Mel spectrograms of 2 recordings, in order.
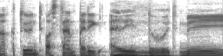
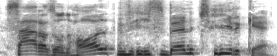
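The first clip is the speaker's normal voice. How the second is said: slow, high mocking chant; shouting; 10 semitones higher, much slower than usual. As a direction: proclaim the taunt high and drawn out. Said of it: "kiáltotta Ábel". (csúfolódó, elnyújtott kiáltás)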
